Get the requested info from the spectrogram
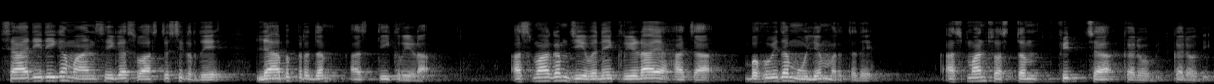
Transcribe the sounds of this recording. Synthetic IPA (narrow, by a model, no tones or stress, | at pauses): ɕaːɾiːɾiːɣɐmaːnɐsiɣɐswaːst̪jɐsɐkrɨd̪e | laːbʱɐprɐd̪ɐmɐst̪ikriːɽɐ̰ | ɐ̰smaːɡɐmd͡ʑiːʋɐnekriːɽaːjɐɦaːt͡ɕa | bɐɦuʋid̪ɐmuːljɐmʋɐrt̪ːɐðḛ | ɐ̰smaːnswɐst̪ʰɐmfiʈ̚t͡ɕʰɐkɐɾoːd̪i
